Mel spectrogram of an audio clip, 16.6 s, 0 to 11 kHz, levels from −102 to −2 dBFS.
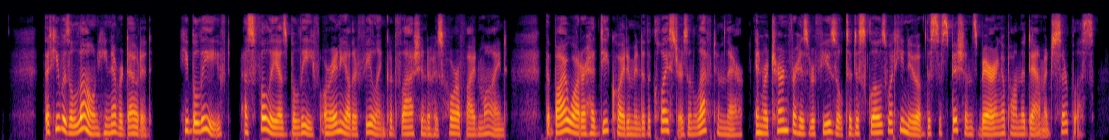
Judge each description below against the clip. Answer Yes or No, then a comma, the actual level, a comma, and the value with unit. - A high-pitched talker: No, medium, 160 Hz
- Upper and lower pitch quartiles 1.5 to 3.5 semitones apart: No, average, 4.8 semitones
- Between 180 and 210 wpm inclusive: Yes, average, 190 wpm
